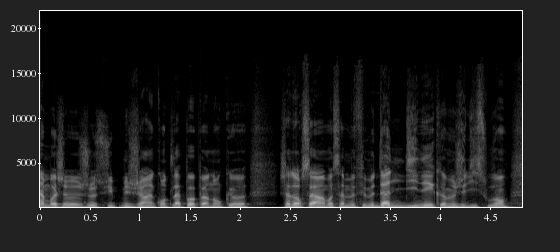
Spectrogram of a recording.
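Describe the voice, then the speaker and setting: With a medium pitch, a man delivers his words at a fairly quick pace. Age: 40s. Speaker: radio host. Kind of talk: casual radio chat. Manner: halting.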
